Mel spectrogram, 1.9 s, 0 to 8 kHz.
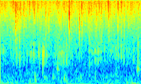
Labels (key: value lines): label: biophony, damselfish
recorder: SoundTrap 500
